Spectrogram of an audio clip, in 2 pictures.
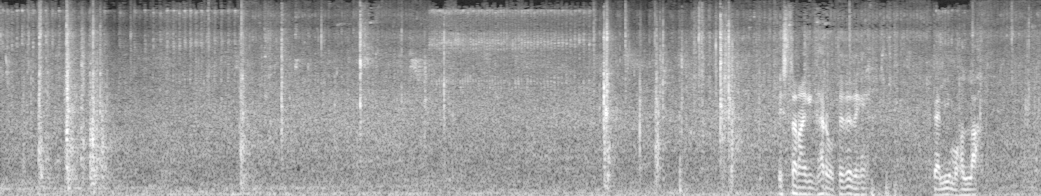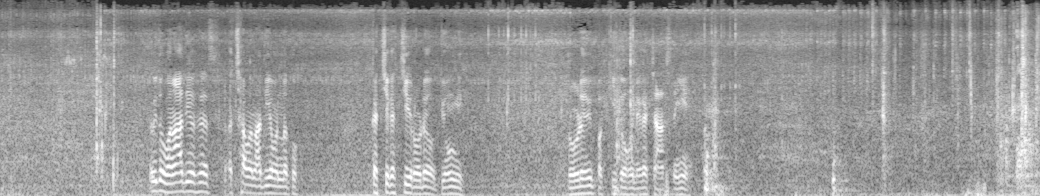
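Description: Small wheels rumble over paving stones.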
